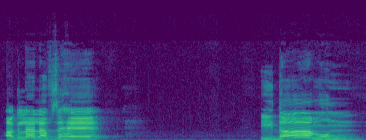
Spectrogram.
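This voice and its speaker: High, bright-voiced male Arabic teacher. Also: expressive, highs cut off. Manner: says each Arabic word slowly and repeats it, then explains its meaning. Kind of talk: vocabulary lesson in Urdu.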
